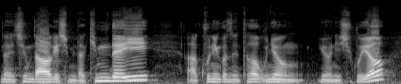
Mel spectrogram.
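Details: Adult male speaker; Normal speech.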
